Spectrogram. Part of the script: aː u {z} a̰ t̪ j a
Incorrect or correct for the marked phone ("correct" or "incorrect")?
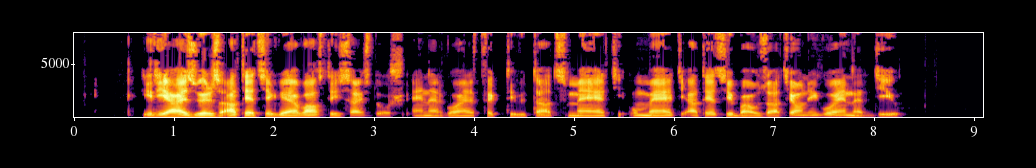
correct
